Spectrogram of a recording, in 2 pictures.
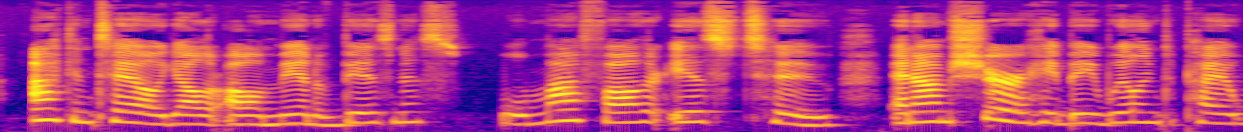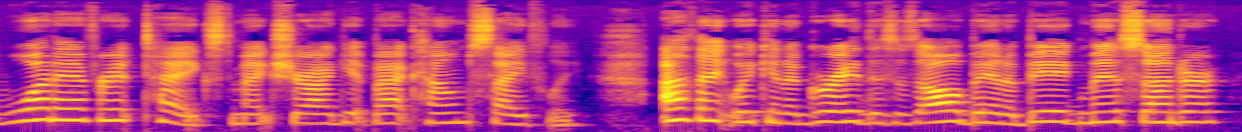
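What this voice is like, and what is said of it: Exaggerated warm Southern accent. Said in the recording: “she played up a southern accent warm enough to melt butter”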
